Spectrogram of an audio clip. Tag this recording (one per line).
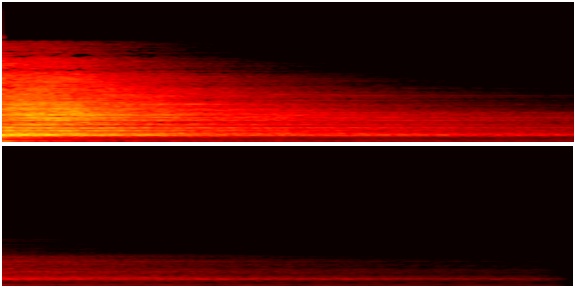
china
cymbal
drum
heavy
kit
metal
octagon
rockstar
tama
